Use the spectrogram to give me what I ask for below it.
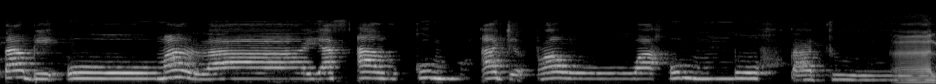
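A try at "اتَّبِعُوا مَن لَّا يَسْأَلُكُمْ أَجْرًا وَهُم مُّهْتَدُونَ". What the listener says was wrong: Udah lumayan, udah lancar.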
